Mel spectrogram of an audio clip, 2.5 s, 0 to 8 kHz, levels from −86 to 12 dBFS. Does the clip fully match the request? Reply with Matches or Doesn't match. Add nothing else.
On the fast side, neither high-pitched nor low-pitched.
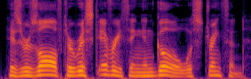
Matches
